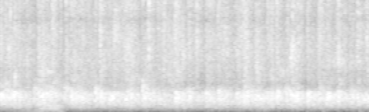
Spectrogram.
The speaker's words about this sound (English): Can you give a round of applause, please? I think they were great. Tony Scullion and Enda Gormley, everyone. Thank you.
